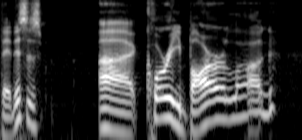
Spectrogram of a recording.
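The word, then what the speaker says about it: Barlog: this is a quarry bar log I believe his name is pronounced I don't say Balrog because it sounds like the Lord of the Rings creature but you know it's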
